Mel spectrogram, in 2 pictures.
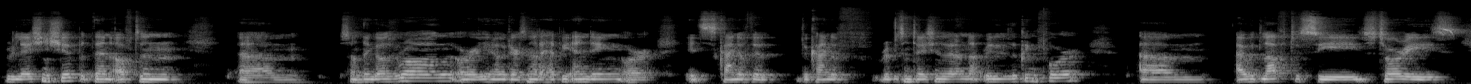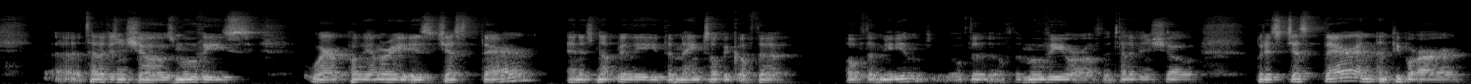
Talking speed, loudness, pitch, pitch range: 155 wpm, -25 LUFS, 115 Hz, 115-120 Hz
